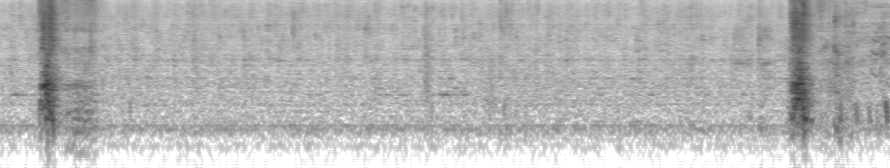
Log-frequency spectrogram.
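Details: Two sharp, explosive sneezes from a pug about nine seconds apart, with quiet room noise between them.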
